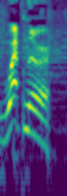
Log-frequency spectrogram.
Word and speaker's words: Wepner: está falando de boxe aqui, o ex-pugilista Chuck Wepner está pedindo uma indenização de 15 milhões de dólares a Sylvester Stallone. Gostou da pronúncia, Arthur? Tá impecável.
